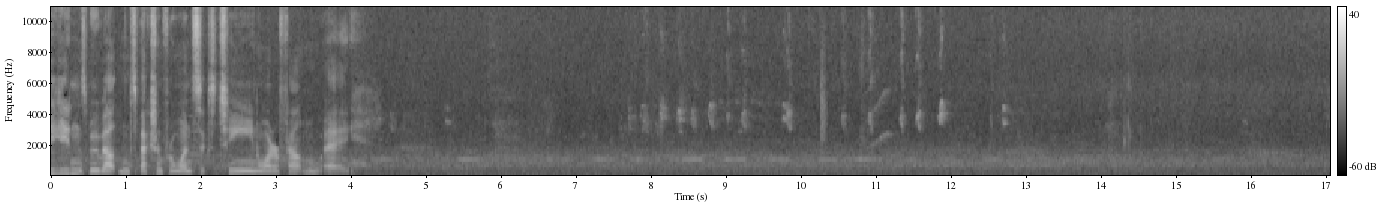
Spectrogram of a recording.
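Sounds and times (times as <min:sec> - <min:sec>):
steady background hiss: 0:00.0 - 0:17.0
small birds chirping: 0:04.3 - 0:13.0.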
